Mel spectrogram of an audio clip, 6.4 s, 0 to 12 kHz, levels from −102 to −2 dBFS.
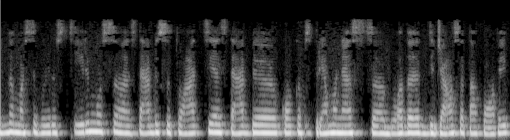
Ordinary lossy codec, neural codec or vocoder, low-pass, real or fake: MP3, 32 kbps; none; 7.2 kHz; real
